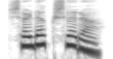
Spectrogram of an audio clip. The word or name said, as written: ಷಡಕ್ಷರ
